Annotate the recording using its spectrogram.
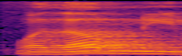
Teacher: واو ہونٹوں کی نا تمام گلائی سے ادا کریں گے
